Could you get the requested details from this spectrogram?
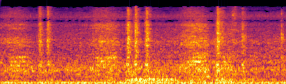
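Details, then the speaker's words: Reefer trailer refrigeration unit with dead battery cranked before jump-start; labored, uneven churning that never catches, starter would not pick up; weak crank from dead battery. "well it tried so the battery is just dead but anyways yeah i had to kick that off real quick let it charge for a minute the starter was not going to pick up"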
